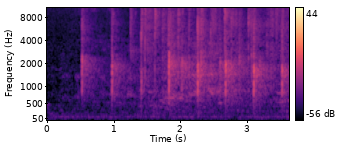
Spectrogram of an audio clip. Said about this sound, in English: See, this is smattering. It's golf applause.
